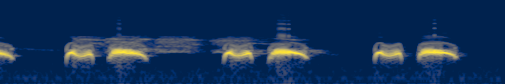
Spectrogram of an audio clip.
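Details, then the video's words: Decoy spotted dove calling in steady low coos, each phrase a brief note followed by a longer rounded one, repeated three times. Faint higher chirps sound between the phrases. "tiếng chim cu gáy mồi"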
